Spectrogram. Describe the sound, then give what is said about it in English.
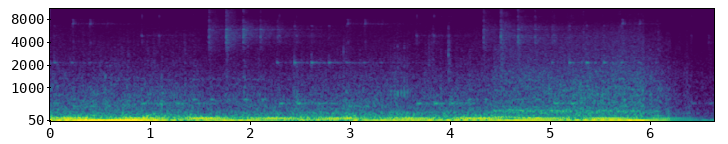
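Engine rumble of an old red pickup truck driving, a steady low drone with faint higher tones that holds evenly and then drops off at the end. “An ancient red pickup truck is following him.”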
